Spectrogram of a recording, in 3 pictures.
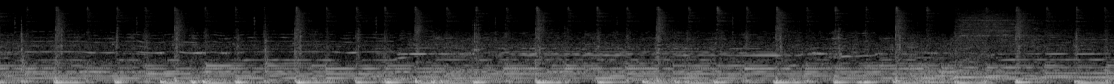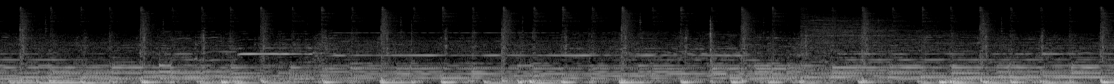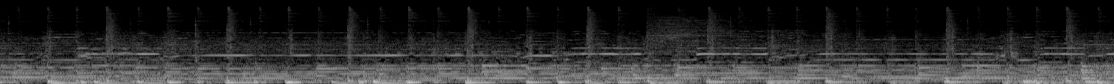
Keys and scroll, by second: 0.1-2.2 typing, 2.3 Escape, 6.2 m, 14.1 space, 16.0 m, 22.8 space.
